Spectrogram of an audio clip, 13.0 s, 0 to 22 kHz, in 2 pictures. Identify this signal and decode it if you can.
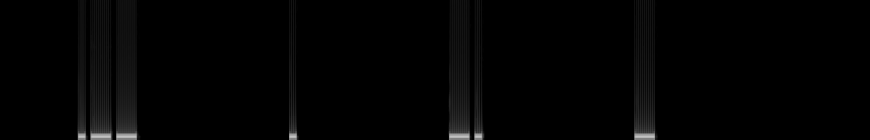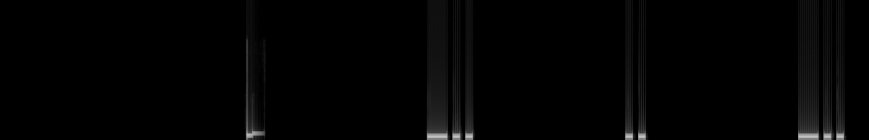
Morse code, heard as a keyed tone, about 25 wpm, spaced as for 7 wpm, 700 Hz. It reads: WENT DID
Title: 8x Character Spacing - Top 300 Words - 25wpm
